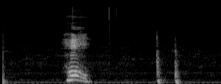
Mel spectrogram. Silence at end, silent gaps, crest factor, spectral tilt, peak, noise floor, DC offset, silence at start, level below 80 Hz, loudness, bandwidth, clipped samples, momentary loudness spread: 0.4 s; none; 24 dB; -5 dB/octave; -8 dBFS; -58 dBFS; under 0.1%; 0.05 s; -56 dBFS; -27 LUFS; 16 kHz; under 0.1%; 19 LU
